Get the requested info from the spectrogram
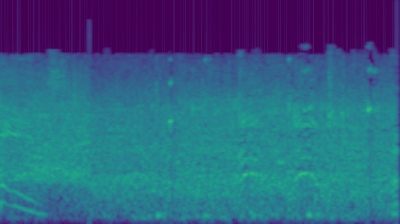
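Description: Basketball dribbling on an arena hardwood court, over the steady noise of a large arena crowd.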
